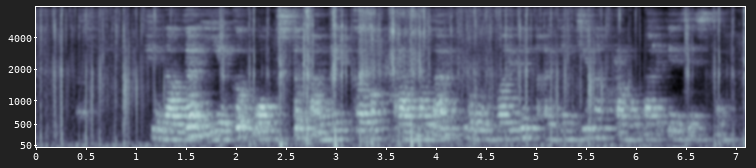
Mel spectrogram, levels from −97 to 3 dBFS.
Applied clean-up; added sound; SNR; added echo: none; Crushing; 6 dB; reverberation time 0.3 s.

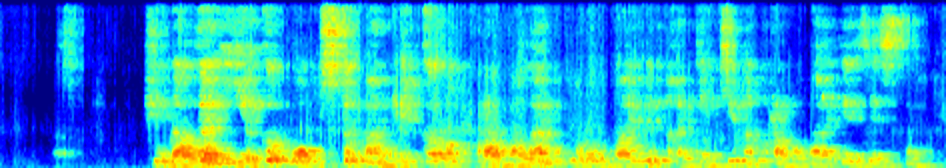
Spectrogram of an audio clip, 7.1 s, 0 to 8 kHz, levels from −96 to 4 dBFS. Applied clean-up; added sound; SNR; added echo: neural separator model SepFormer DNS4.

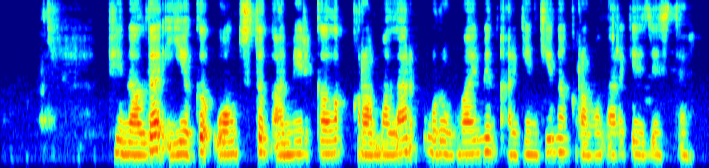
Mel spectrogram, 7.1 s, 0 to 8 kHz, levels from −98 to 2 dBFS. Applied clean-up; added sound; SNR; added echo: none; none; none; none.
